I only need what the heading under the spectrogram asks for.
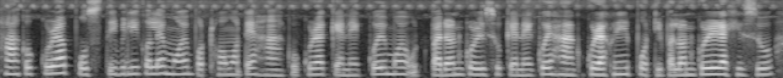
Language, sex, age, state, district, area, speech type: Assamese, female, 30-45, Assam, Majuli, urban, spontaneous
